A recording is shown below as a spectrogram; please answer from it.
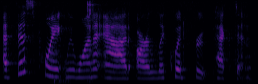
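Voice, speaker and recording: A woman's voice: fairly high pitch, normal speed, bright, forceful tone. A woman in her thirties hosting a home cooking show, explaining each step in a friendly instructional way from her kitchen on a lapel mic. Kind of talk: cooking demonstration.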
